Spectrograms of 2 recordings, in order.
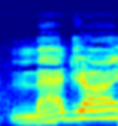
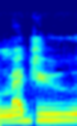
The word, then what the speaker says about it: Magi: Now, he does come with a little Arms Micron praying mantis called Magi, is how it's pronounced in English. Magi or Maju in Japanese.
